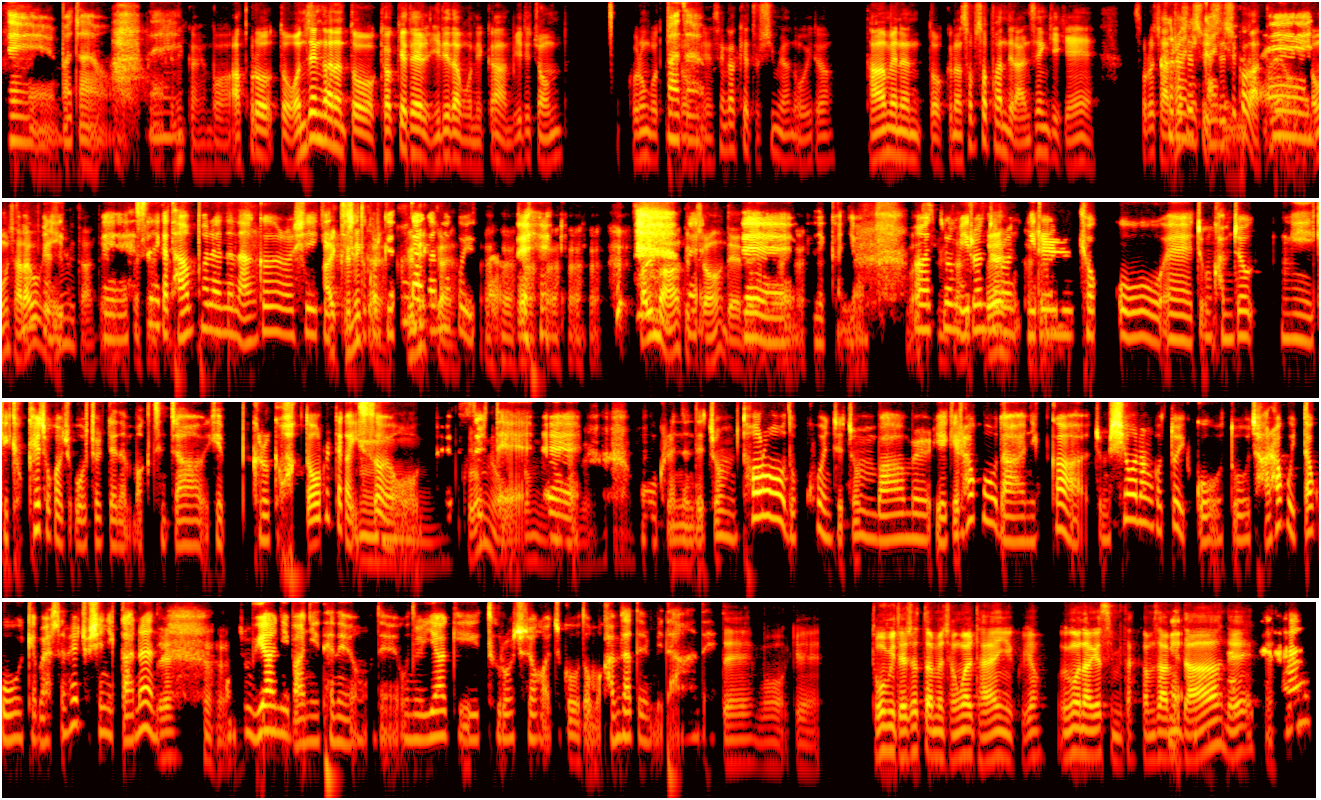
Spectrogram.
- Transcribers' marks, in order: sigh; tsk; tapping; laugh; laugh; laugh; laugh
- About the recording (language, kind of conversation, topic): Korean, advice, 상처를 겪은 뒤 감정을 회복하고 다시 사람을 어떻게 신뢰할 수 있을까요?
